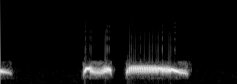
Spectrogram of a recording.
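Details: Spotted dove played through a loudspeaker as a lure for trapping wild birds in Vietnam: a clipped coo, then a short wavering note and a long, steady, mellow coo that sags slightly at its end. The background is clean and silent.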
